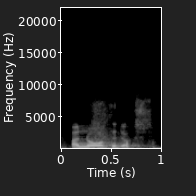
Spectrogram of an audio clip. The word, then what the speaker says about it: unorthodox: prefixes i know that a prefix does not attract the stress so i know that the pronunciation is orthodox orthodox so i attach the prefix unorthodox never un orthodox i don't know if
